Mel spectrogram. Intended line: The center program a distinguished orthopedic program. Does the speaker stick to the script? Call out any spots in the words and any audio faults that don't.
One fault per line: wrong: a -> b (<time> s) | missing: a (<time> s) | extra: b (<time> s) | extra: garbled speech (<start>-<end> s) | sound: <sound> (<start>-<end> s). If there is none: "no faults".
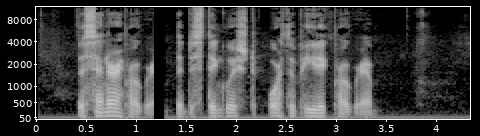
sound: dropout (1.2-1.3 s)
